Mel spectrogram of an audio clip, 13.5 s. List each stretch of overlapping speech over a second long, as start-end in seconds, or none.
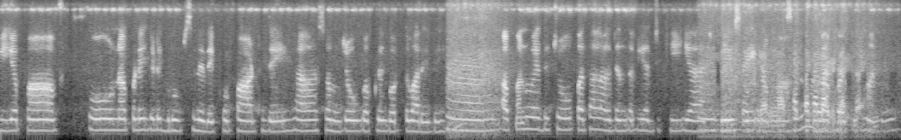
10.8-12.9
